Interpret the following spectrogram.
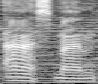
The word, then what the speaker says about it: Assman: Yes, Assman, Kirsty. That's how Briony's decided it's pronounced. His name is Odie Assman, so it becomes Odious Man. That's the pun.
